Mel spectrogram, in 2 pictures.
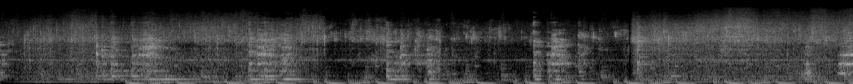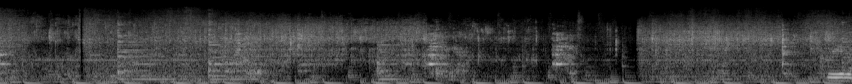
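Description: Butter, thyme and garlic sizzling loudly in a pan with lamb chops, a dense continuous frying hiss with occasional stirring and utensil scrapes, close and without speech.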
